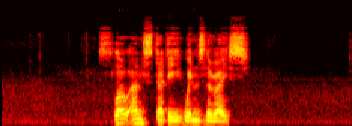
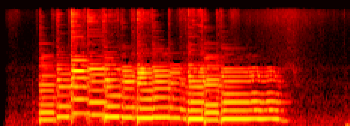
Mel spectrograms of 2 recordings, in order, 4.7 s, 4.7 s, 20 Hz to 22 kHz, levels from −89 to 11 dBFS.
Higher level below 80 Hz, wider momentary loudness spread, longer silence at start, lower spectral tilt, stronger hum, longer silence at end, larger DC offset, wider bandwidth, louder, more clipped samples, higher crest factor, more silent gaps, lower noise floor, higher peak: about the same, -56 dBFS vs -58 dBFS; about the same, 8 LU vs 10 LU; first, 1.3 s vs 0.5 s; about the same, -3.5 dB/octave vs -4 dB/octave; neither; first, 1.4 s vs 0 s; neither; second, 9.6 kHz vs 17 kHz; first, -14 LUFS vs -19 LUFS; neither; about the same, 18 dB vs 14 dB; neither; first, -61 dBFS vs -55 dBFS; first, 0 dBFS vs -6 dBFS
